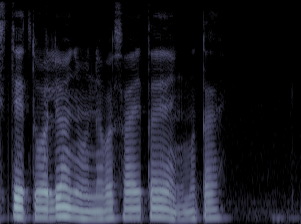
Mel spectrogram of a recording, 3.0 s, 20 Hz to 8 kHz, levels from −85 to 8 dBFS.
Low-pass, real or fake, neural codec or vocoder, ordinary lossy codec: none; real; none; none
